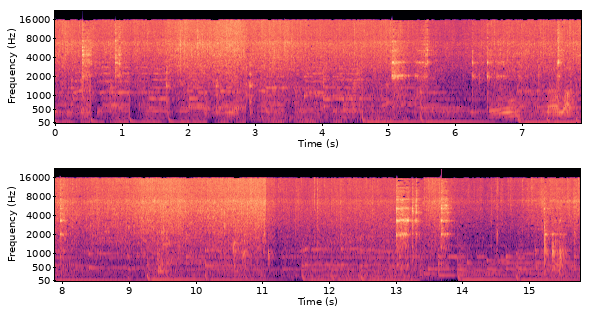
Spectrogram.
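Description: Chopped onion and garlic sizzling in hot cooking oil in a frying pan, stirred with a metal ladle that scrapes and clinks against the pan, with a few sharp clinks a little before the end as ginger strips go in.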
